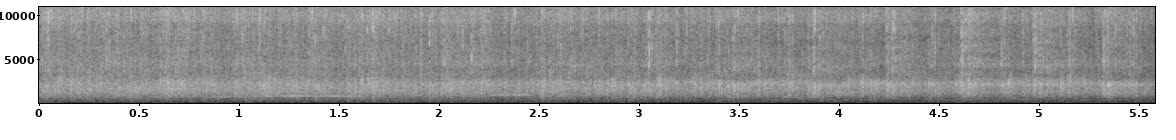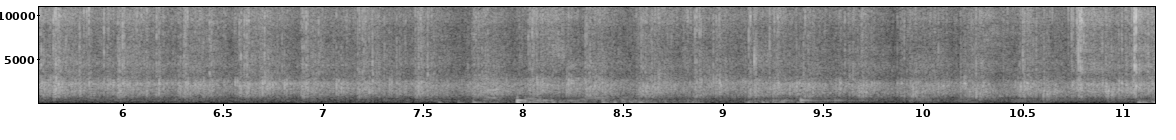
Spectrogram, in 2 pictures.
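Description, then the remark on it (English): Sustained applause from a sizable audience as a speaker takes his seat, a dense steady patter of many hands clapping, with a few sharper claps standing out near the end. “We want to give a better round of applause, even as Elder takes his seat.”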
